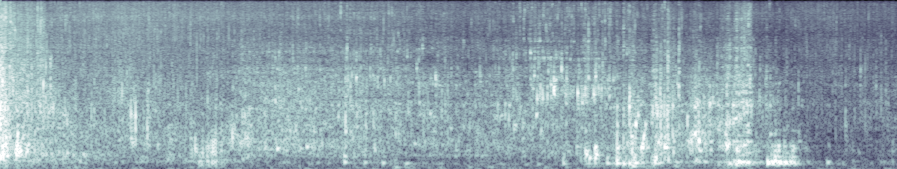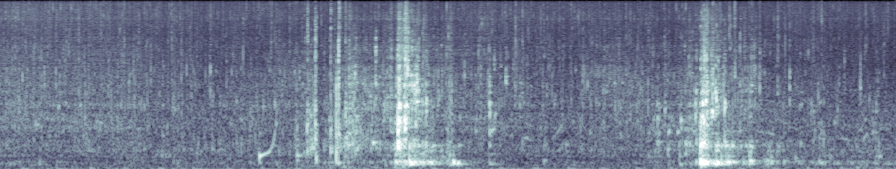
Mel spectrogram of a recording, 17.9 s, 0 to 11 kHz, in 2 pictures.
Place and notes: Coz-pors, Trégastel, France - Burping Water in a crack of a rock [Coz-pors]
L'eau s'écoule dans une petite fissure le long du rocher.
The water flows in a small crack along the rock.
April 2019.
/Zoom h5 internal xy mic
1 April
